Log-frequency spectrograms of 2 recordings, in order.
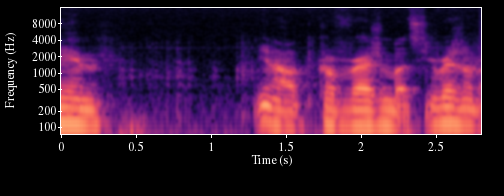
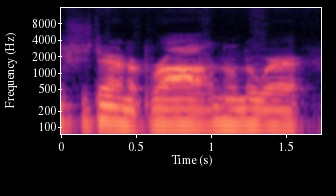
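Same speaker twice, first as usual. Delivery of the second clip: ordinary delivery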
